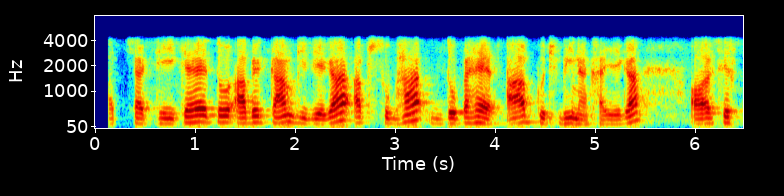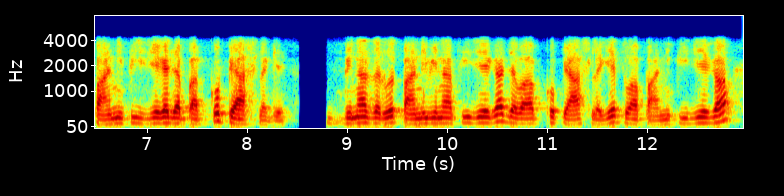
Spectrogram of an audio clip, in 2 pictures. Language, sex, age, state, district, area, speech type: Urdu, male, 18-30, Uttar Pradesh, Shahjahanpur, urban, conversation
